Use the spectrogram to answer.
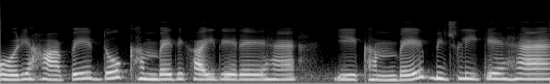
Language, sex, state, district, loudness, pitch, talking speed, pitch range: Hindi, female, Odisha, Khordha, -13 LUFS, 240 Hz, 150 wpm, 230-255 Hz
